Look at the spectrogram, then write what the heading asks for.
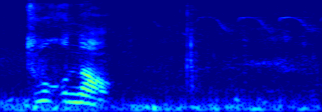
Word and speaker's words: Tournan: va nous amener à Tournan et faut pas tourner mais ça s'écrit tourne m sur la M mais Fred hier soir nous a dit que on disait tournant donc voilà c'est le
